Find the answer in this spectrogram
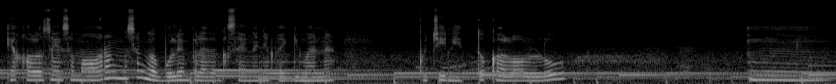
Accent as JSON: {"language": "Indonesian", "region": "Java", "country": "Indonesia", "said": "padahal gue orang Jawa lah itu lagi kan"}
